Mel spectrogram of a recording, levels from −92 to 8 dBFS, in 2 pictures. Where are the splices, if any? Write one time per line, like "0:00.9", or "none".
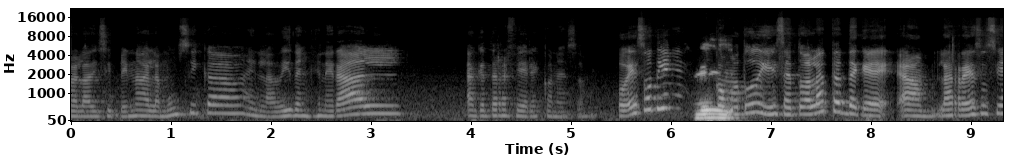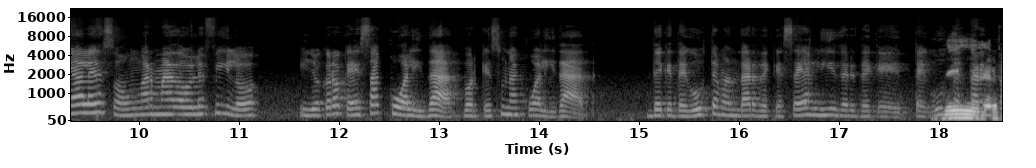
0:05.5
